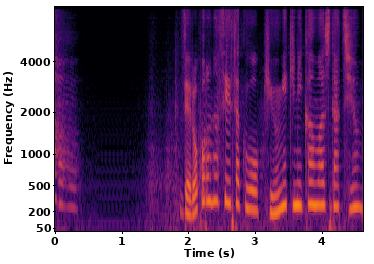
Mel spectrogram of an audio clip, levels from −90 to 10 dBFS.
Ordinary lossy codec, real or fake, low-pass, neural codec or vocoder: none; fake; none; codec, 16 kHz, about 1 kbps, DyCAST, with the encoder's durations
